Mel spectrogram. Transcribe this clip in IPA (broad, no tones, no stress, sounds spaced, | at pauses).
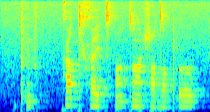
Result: pʼ ẽ f kː ø tˤ x e t͡sʼ ã tˤ ũ ɬ a dˤ a pʼ ɤ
